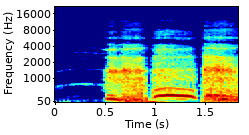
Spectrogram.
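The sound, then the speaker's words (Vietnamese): Heavy, ragged panting from a man who has just run flat out down a mountain: three loud, breathy gasps in quick succession, each carrying a strained, groaning voiced tone. “chạy trối chết cho đến khi anh đột ngột dừng lại hổn hển.”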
